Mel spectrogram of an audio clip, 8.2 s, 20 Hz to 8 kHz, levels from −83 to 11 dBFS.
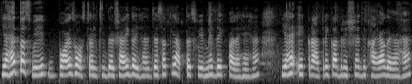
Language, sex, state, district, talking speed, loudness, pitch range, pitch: Hindi, female, Haryana, Rohtak, 180 wpm, -16 LUFS, 235-265 Hz, 250 Hz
